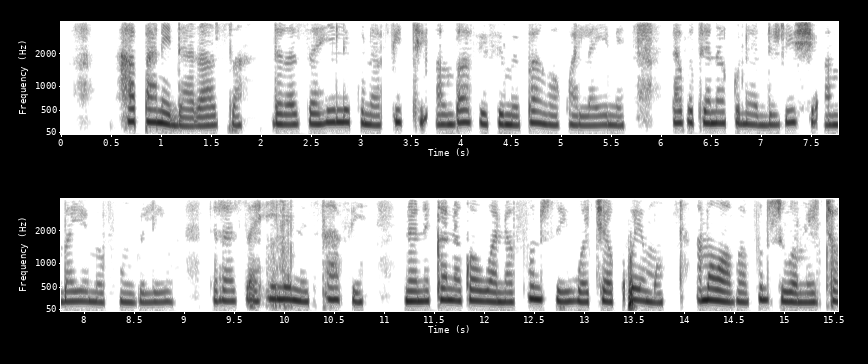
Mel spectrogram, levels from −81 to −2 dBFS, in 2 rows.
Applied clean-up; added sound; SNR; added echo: none; none; none; none.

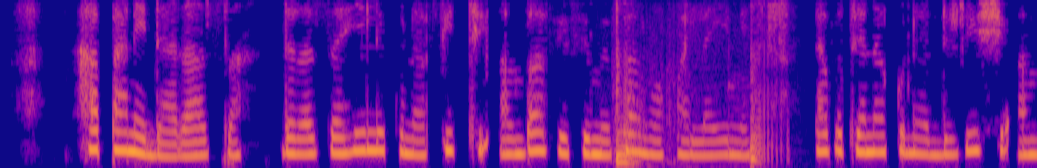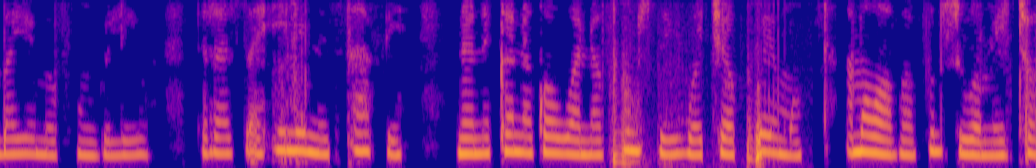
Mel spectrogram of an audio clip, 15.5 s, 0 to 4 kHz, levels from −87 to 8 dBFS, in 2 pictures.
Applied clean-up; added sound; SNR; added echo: neural mask model RNNoise.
